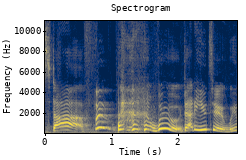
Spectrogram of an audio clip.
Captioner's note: laughing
